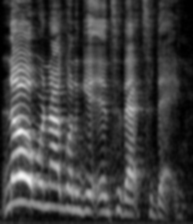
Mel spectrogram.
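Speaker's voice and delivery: loud cutoff. Real, not acted. Creator cutting off the clip to the audience, loud firm interruption. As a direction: shut the topic down hard.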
